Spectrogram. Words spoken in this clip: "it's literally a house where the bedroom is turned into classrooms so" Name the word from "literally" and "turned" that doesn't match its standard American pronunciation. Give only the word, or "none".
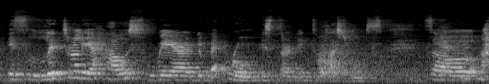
turned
